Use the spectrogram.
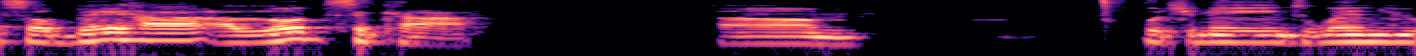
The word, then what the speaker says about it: Beha'alotcha: We can see the alot, and then we have to pronounce that letter after the tet. Alot zikha. Alot zikha. All right. So beha alot zikha.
